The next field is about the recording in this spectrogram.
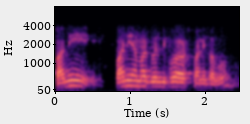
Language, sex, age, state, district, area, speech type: Assamese, male, 45-60, Assam, Morigaon, rural, conversation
